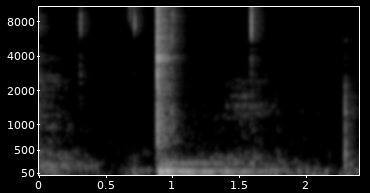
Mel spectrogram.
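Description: A few faint computer keyboard clicks, with one sharper keystroke about a second in.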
